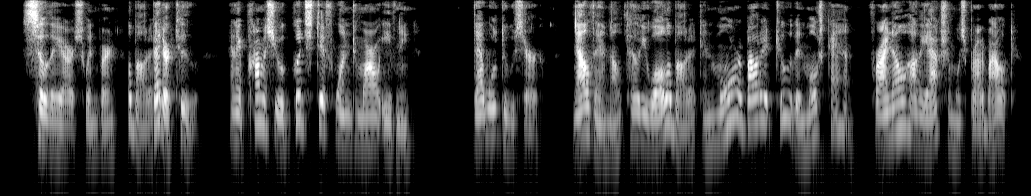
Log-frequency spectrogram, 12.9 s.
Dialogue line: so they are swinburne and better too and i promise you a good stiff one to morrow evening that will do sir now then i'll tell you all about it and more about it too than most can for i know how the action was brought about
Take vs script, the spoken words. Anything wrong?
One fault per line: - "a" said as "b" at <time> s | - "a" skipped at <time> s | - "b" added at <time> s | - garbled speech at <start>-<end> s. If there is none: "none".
- "and" said as "about" at 1.6 s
